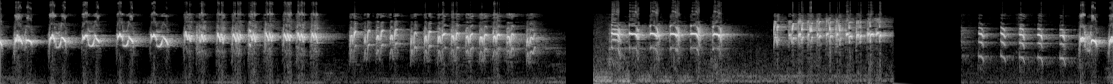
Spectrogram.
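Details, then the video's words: Small birds' song spliced as a master recording for training contest cage birds: long stretches of fast, buzzy chattering trills at several pitches, separated by brief silences. "Suara BURUNG KECIL !!! MASTERAN BURUNG KECIL TEMBAKAN TAJAM DAN SUPER PEDAS"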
